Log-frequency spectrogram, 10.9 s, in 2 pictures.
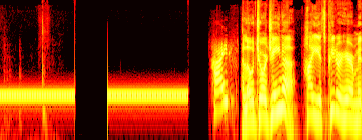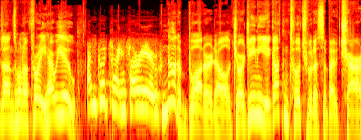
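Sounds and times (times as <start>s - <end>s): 
low-pitched telephone dial tone of outgoing call: 0.0s - 2.8s
speech: 3.2s - 10.8s.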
